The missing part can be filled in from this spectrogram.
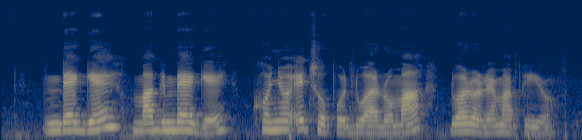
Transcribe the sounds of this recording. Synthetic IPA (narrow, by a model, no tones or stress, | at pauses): ndɛɡɛmaɡndɛɡɛ | kʰoɲoʔet͡ʃopodwaɾɔmadwaɾɔɾɛmapɪɔ̰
